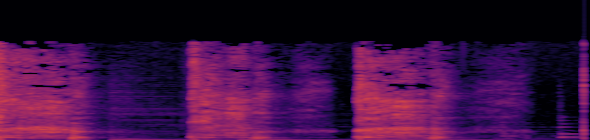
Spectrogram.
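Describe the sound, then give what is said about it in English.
Harsh coughing, a smoker's cough after smoking weed, comes in a few rough, breathy bursts separated by short pauses, with a low hum running steadily underneath. “that's that weed cough right there.”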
